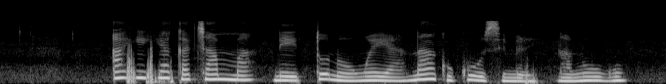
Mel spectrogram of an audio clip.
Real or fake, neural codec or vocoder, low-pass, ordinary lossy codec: real; none; none; none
